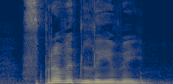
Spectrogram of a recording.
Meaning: 1. just 2. fair, equitable
- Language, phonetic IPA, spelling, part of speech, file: Ukrainian, [sprɐʋedˈɫɪʋei̯], справедливий, adjective, Uk-справедливий.ogg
